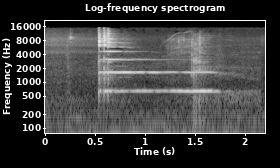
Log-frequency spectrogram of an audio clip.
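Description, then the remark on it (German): Glasses of Veltliner wine clink together in a toast, one bright chime whose clear ringing tone lingers for about a second before a second, duller knock cuts it off. No one speaks. “Zum Wohl, mein Freund. Zum Wohl.”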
